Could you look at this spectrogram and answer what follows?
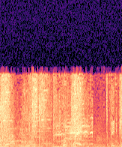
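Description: A horse in the video game Skyrim whinnies after being struck, a short rising neigh heard amid busy game sounds and background noise.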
